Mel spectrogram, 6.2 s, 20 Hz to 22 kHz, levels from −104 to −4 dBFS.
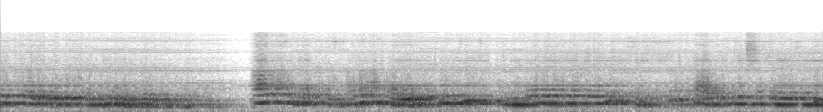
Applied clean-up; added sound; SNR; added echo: neural separator model SepFormer DNS4.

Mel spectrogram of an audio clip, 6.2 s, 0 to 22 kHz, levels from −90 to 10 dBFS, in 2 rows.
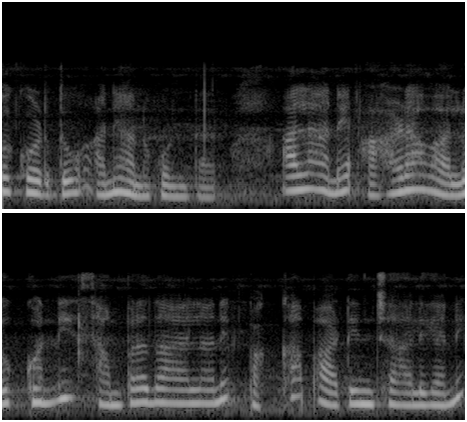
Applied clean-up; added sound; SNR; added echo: none; none; none; none.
